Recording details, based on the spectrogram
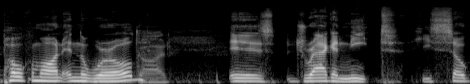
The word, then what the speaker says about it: Dragonite: As most of you already know, the proper pronunciation is Dratini, Dragonair, and Dragonite.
